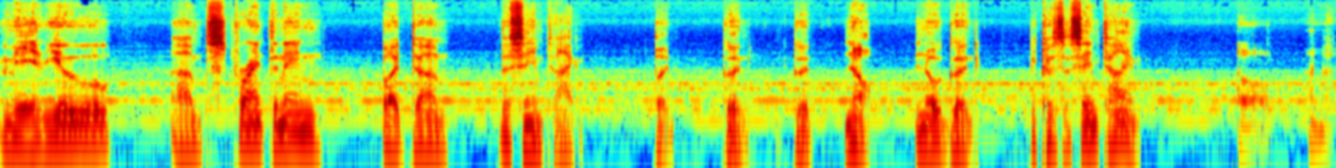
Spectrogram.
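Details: Person with aphasia after a stroke, in recovery with physical therapy; non-fluent aphasia.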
